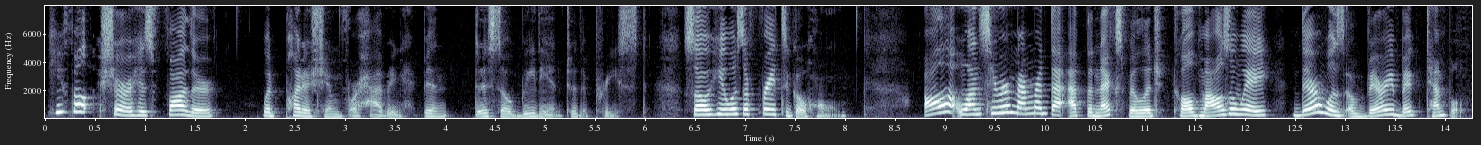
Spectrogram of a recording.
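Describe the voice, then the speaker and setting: Reading from a script like a storyteller, a woman performs a children's storybook in a very high voice. Each phrase brings vivid, wide shifts in pitch, and her delivery stays deliberate and full of expression.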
